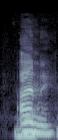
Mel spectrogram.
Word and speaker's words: Anne: Eh, Anne, ¿cómo se dice Anne? ¿Tú sabes más francés que yo? Ane.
